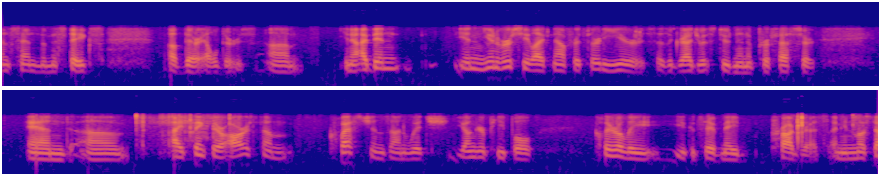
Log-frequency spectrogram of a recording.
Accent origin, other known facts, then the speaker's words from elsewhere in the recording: United States; I'm an American citizen, so I've lived my entire life in the most powerful country in the history of the world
